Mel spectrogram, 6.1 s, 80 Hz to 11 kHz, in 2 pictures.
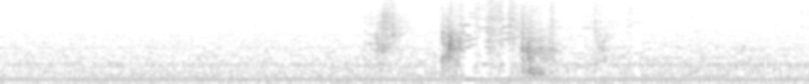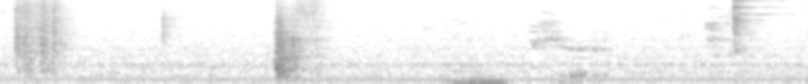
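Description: Metal 3D-printer kit parts being handled on a table: a scattered series of sharp clicks and knocks, starting about a second and a half in, over a faint steady hum.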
